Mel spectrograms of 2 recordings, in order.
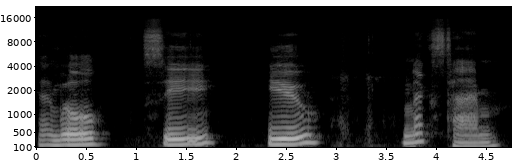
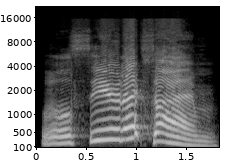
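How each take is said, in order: First: Slow, drawn-out villain sign-off; menacing villain goodbye. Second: Slow, hammed-up villain farewell. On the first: Real, not acted. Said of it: "I said that like a villain". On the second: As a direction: drag it out like a cartoon villain. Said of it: "said that like a villain".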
